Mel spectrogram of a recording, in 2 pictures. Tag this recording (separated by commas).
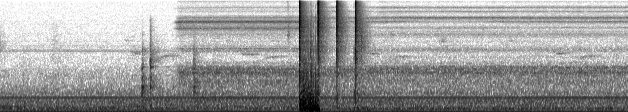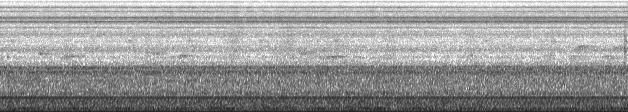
Fire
